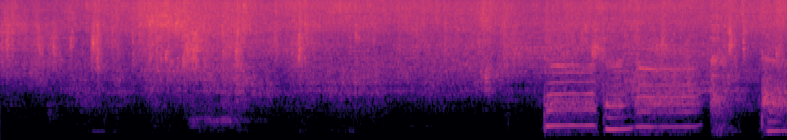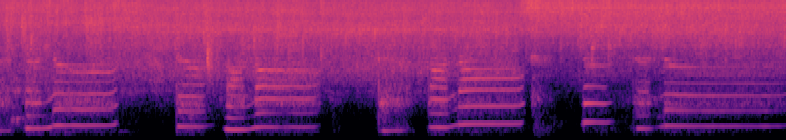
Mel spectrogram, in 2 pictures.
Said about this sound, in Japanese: 少し熱くなりすぎました。それでは改めて、泡を流しますね。 温度は問題なし。では行きますよ。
